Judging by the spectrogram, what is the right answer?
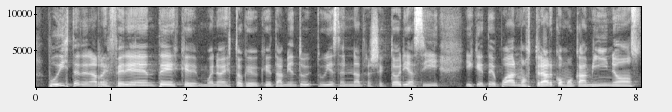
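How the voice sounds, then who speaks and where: A woman talks at medium pitch and a moderate pace, her intonation monotone and flat. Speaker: event host and interviewer. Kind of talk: interview questions.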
